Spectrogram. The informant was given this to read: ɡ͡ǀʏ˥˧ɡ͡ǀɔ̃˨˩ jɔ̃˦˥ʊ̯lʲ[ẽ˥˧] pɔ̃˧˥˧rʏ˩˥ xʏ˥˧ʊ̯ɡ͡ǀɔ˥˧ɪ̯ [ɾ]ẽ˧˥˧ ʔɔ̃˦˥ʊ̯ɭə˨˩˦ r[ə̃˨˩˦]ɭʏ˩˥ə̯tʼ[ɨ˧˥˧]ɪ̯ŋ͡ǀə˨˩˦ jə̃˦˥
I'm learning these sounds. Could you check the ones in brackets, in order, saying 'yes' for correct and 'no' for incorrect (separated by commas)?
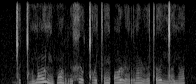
no, no, no, no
